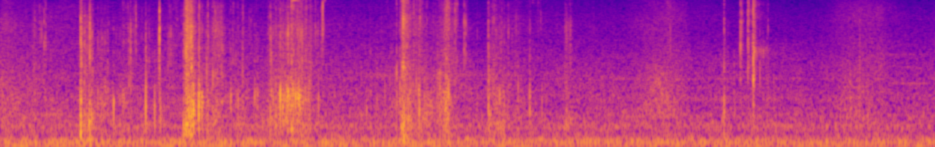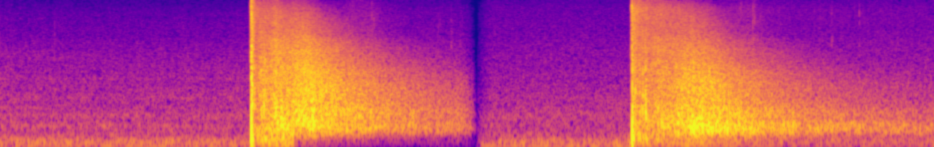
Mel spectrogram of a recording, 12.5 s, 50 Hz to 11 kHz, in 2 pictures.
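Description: Two loud, sharp black-powder revolver shots from a Ruger Old Army with 5.5-inch barrel firing 255 grain conical bullets over 30 grains of 3F Goex, each blast trailing off into a long rumble, preceded by faint handling clicks.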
